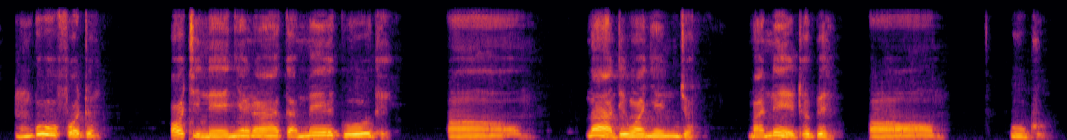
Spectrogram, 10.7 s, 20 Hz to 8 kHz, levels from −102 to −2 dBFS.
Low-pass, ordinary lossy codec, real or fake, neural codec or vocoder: 7.2 kHz; none; fake; vocoder, 24 kHz, 100 mel bands, Vocos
